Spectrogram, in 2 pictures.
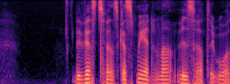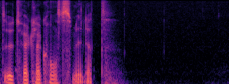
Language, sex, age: Swedish, male, 24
